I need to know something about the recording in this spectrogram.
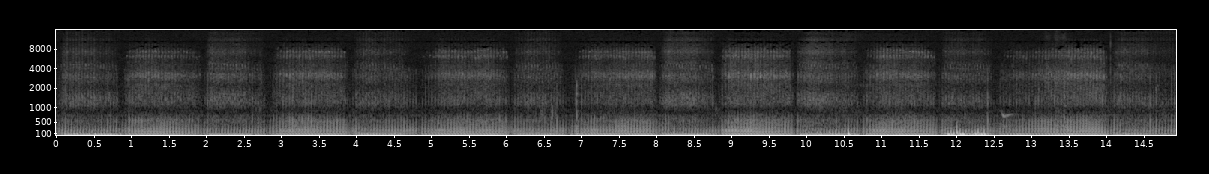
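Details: Pet cat purring contentedly, a continuous deep vibrating rumble broken into breathing phases roughly every second, with breathy hiss overtop and one brief soft knock near the end.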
